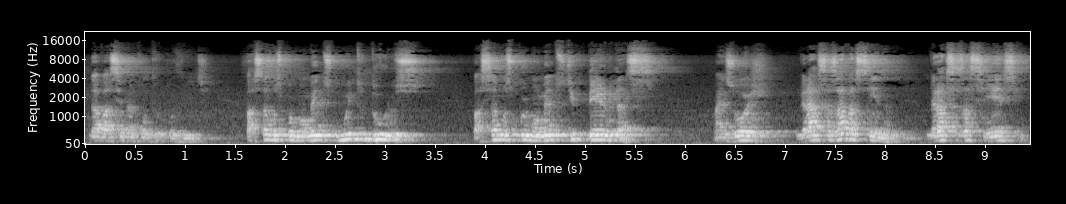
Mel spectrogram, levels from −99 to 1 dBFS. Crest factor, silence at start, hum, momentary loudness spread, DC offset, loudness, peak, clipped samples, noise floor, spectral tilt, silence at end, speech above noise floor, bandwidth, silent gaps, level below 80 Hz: 14 dB; 0.05 s; none; 12 LU; under 0.1%; -14 LUFS; 0 dBFS; under 0.1%; -45 dBFS; -4.5 dB/octave; 0 s; 31 dB; 14 kHz; none; -54 dBFS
